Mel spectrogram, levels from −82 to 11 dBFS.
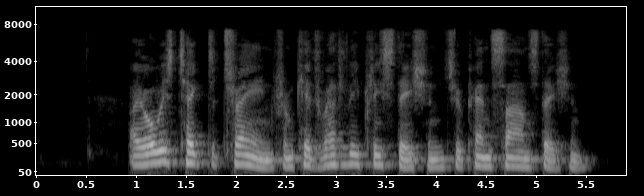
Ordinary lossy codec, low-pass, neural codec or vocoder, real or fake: AAC, 32 kbps; 7.2 kHz; none; real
